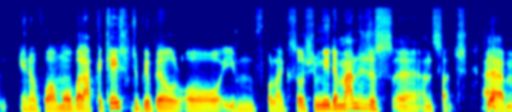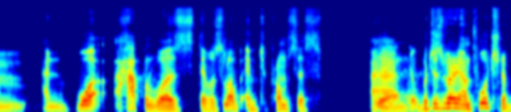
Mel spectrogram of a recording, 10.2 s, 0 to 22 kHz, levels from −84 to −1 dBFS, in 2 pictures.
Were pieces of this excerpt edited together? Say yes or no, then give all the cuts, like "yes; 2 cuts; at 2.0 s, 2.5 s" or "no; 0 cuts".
yes; 1 cut; at 4.8 s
